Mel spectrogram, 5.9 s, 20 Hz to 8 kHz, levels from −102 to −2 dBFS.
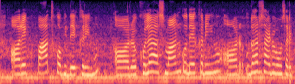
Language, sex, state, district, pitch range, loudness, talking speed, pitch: Hindi, female, Chhattisgarh, Raipur, 240-295 Hz, -14 LUFS, 205 wpm, 270 Hz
